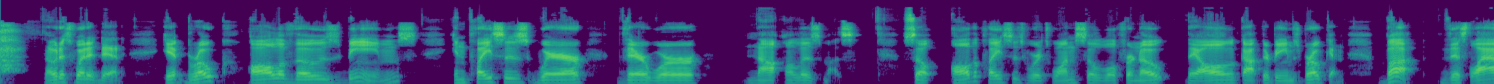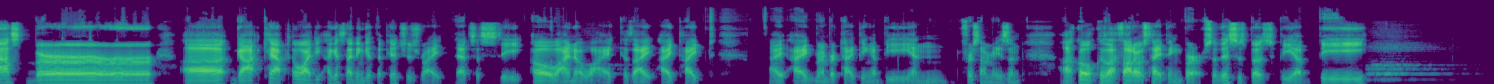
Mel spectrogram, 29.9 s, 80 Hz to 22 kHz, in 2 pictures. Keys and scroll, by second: 28.2 b, 29.7 typing.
